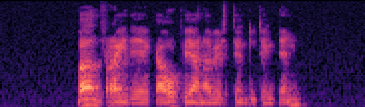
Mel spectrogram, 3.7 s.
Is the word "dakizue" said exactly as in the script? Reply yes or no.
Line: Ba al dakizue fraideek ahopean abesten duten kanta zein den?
no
